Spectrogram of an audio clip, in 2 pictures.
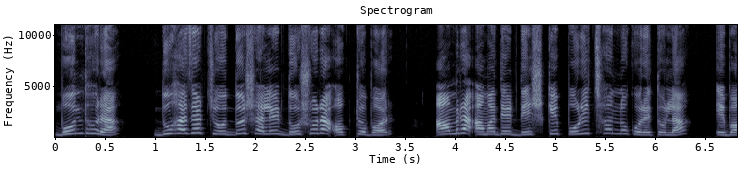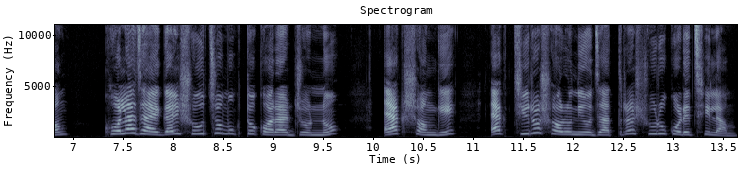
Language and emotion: Bengali, neutral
